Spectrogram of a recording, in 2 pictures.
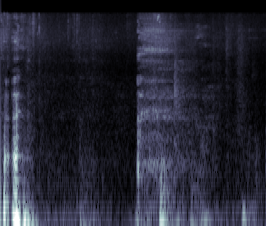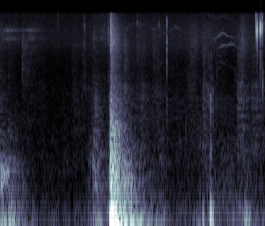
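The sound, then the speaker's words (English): A door is nudged open by a fat female cat, giving a couple of dull thumps and rattles, with soft muffled voices and room noise around them. “she opened door as well, didn't she?”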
